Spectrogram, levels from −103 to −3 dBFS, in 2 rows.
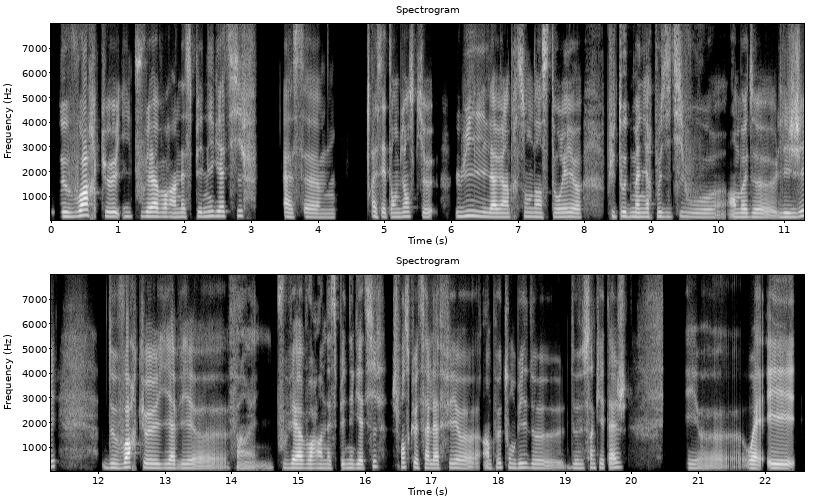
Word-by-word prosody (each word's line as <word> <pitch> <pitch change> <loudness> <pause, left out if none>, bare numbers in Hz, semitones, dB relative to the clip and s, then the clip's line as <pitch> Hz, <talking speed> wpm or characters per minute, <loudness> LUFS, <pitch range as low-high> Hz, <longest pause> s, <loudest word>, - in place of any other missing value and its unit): de 180 - +3
voir 200 +6 +8
qu'il 180 -1 -1
pouvait 180 -1 +1
avoir 175 -1 +3
un 160 0 0
aspect 170 +1 -3
négatif 195 +2 -1 0.4
à 175 -2 +1
ce, 160 -1 -2
mmh 150 0 -13 0.6
à 190 - 0
cette 165 0 -2
ambiance 175 +3 -2
que 165 - -5 0.3
lui, 195 +1 -2
il 170 -1 -3
avait 160 0 +5
l'impression 160 +2 -1
d'instaurer, 165 +1 0
heu, 160 -1 0 0.4
plutôt 185 0 -1
de 170 - -11
manière 170 0 +1
positive 175 +1 -3
ou 155 -1 -6 0.2
en - - -1
mode, 160 0 -1
heu, 80 - -1
léger. 165 +7 +2 0.7
De 170 -1 -4
voir 180 +4 +7
qu'il 165 -2 +1
y 160 +1 -4
avait, 160 0 0
heu, 75 +1 -5
enfin 75 0 -7
il 85 - -17
pouvait 165 0 -1
avoir 160 0 +4
un 160 -1 -2
aspect 155 +1 -5
négatif. 160 +6 -2
Je - - -4
pense 190 +1 0
que 190 - -1
ça 165 0 +2
l'a 155 -1 +3
fait, 170 +2 -4
heu, 160 -1 -2
un - - -2
peu 180 +4 -7
tomber 175 0 -4
de 165 +2 -7
de 165 -2 -9
5 170 +1 -2
étages, 180 +3 0 0.9
et 160 -1 -7
heu, 85 +1 -8 0.3
ouais, 155 -2 +5
et 155 -1 +5
165 Hz, 160 wpm, -23 LUFS, 160-180 Hz, 0.9 s, voir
